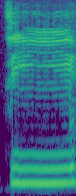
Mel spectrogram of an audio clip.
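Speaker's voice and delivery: "تي" drawn out slowly on a level note; slow teacher's sounding-out of "تي", vowel lengthened; stretched vowel. Shown as a demonstration. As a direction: hold the ee of "تي". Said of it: "مديت الصوت قوي".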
